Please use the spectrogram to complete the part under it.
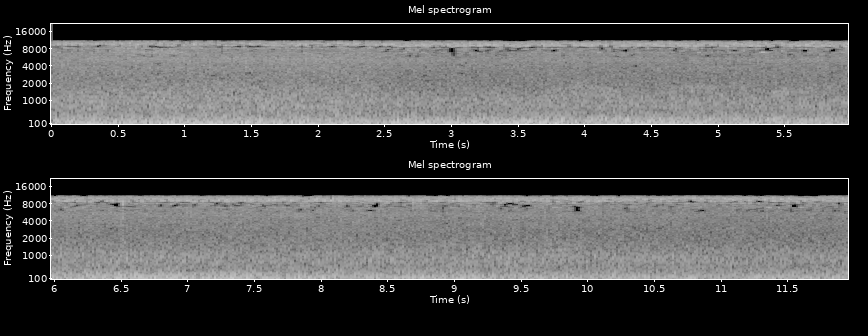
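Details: Steady rushing wind and rumbling noise, like a vehicle or surf, with no animal voice heard.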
